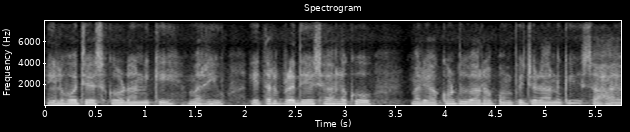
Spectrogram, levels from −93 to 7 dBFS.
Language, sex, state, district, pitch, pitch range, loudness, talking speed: Telugu, male, Andhra Pradesh, Anantapur, 155 Hz, 150-165 Hz, -21 LUFS, 115 wpm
